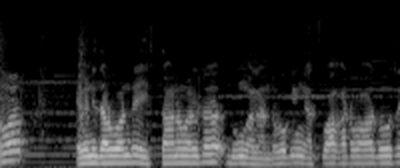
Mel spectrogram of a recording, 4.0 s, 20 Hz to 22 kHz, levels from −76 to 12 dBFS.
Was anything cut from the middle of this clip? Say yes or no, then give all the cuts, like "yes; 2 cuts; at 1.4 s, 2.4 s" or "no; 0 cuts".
no; 0 cuts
